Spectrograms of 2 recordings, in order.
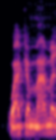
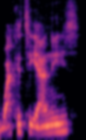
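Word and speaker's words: Wagamama: That's like my mother called she could never get her get her head around waga mama. She called it wacky Annies.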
